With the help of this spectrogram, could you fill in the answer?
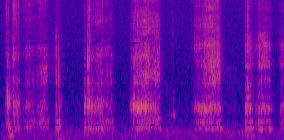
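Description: Long pointed pink fingernails on one hand scratch letters into fine white sand in a black round tray. A series of dry, raspy scraping strokes follows, each a bright gritty hiss with short pauses between. It has almost no low end and fades quickly after each stroke.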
